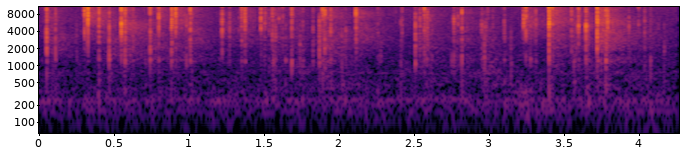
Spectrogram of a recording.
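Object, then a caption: Thin plastic film packaging. Clear plastic packaging wrapped around miniature blue Nivea bottles is squeezed and crinkled by fingers with long painted nails. The result is a quiet, dense run of sharp, bright crackles and crinkles with almost no low end, each snap dying away instantly.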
